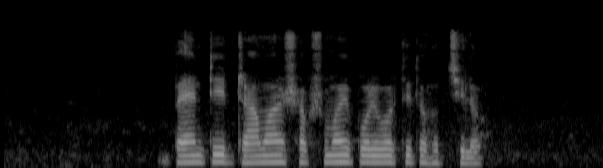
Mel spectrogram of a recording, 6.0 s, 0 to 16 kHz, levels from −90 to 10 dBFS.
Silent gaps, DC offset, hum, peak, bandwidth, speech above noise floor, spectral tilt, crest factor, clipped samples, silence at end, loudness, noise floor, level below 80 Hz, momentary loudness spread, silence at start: none; under 0.1%; none; -22 dBFS; 8 kHz; 39 dB; -6 dB/octave; 18 dB; under 0.1%; 1.2 s; -38 LUFS; -77 dBFS; -76 dBFS; 7 LU; 1.6 s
